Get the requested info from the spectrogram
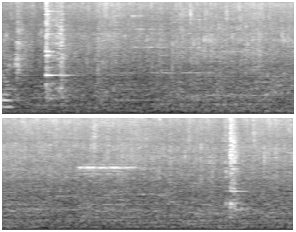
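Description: Carrot sticks sizzling steadily in butter in an aluminium kadai over high heat. A metal spatula stirs them, clicking against the pan twice, about half a second in and near the end.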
